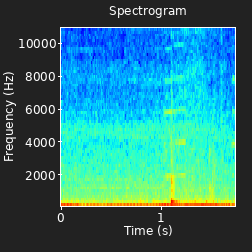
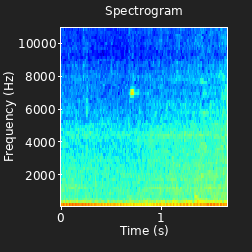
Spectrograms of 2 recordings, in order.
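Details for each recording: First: UAZ Patriot rear axle at steady driving: dull single clunk every two to three seconds over road rumble; loose pinion bearings in the differential, addressed by pinion (tail shank) adjustment. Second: UAZ Patriot rear axle after reassembly and pinion (tail shaft) adjustment; bearings were found damaged: while driving, only a low, even road rumble with no rhythmic knock; the axle knock is gone.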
